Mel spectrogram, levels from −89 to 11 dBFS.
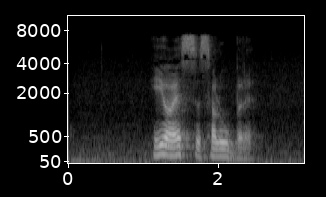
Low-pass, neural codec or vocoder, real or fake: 7.2 kHz; none; real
